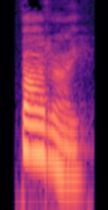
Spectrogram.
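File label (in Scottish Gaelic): "Barraigh", Scottish Gaelic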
